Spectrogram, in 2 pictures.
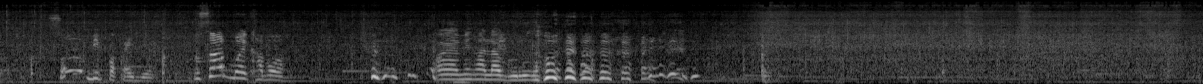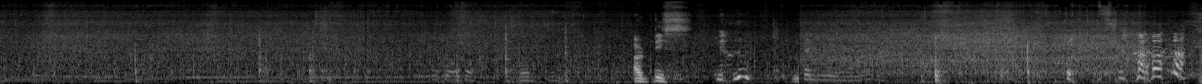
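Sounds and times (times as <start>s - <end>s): food sizzling in a pan: 0.0s - 24.0s.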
